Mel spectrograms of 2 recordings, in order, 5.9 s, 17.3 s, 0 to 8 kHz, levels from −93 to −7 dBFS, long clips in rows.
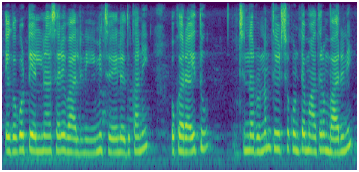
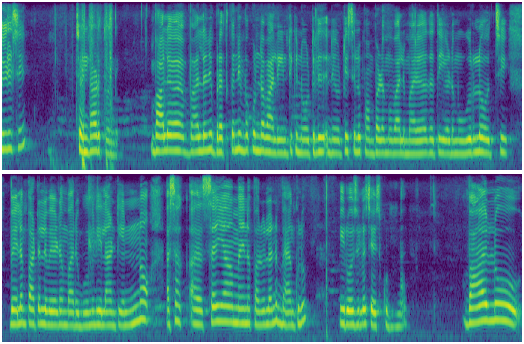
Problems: background sounds at intervals, background conversations at intervals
